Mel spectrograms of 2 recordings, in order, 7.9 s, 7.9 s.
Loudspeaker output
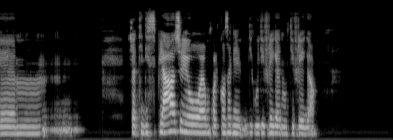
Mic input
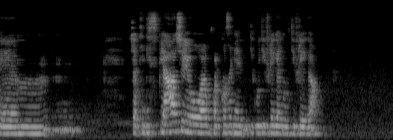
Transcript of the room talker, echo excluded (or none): none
